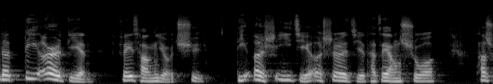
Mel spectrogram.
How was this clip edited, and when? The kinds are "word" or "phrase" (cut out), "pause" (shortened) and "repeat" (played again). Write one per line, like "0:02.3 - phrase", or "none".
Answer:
0:02.2 - pause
